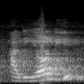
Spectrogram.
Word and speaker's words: allioli: I a Castella, tot i que li diuen ajiaceite o ajaceite, normalment fan servir el terme alioli, pronunciat amb L, perquè els costa pronunciar la L catalana.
